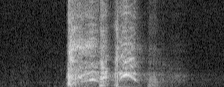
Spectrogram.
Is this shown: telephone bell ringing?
no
